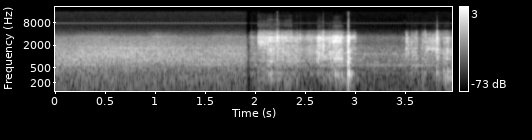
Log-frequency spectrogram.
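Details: Steady low hiss with no animal voice, then irregular bursts of rustling and knocking noise in the second half.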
